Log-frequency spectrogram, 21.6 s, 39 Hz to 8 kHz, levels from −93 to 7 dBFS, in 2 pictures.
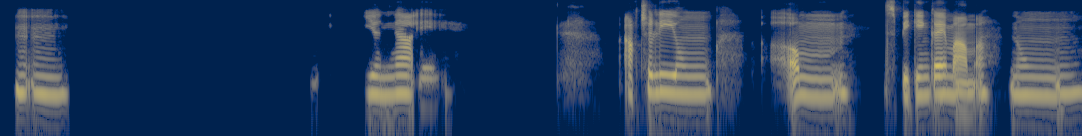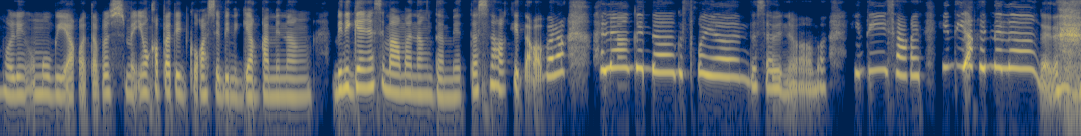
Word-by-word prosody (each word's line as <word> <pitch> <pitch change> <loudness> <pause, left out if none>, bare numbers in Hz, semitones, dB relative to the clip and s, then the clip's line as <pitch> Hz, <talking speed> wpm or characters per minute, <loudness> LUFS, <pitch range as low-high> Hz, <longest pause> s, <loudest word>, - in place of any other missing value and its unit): Mm. 205 -3 -8 3.0
Yun 205 -2 -5
nga 210 0 +2 0.2
eh. 195 +3 -21 1.7
Actually 215 0 -1
yung 200 +1 -7 0.7
um, 190 +1 -1 0.7
speaking 195 +2 -3
kay 200 0 +5
mama, 110 - -2 0.2
nung 195 -3 -8 0.6
huling 195 0 -3
umuwi 200 -1 -1
ako - - -3
tapos 210 0 -1
me 195 - -3
yung 215 0 -1
kapatid 220 -3 +1
ko - - -4
kasi 200 0 -1
binigyan 185 -1 -1
kami 185 0 -2
ng 185 0 -6 0.2
binigyan 260 +3 +6
niya 275 - +1
si - - -5
mama 215 -3 +3
ng 200 0 -4
damit. 185 -1 -6
Tas 225 +4 -1
nakakita 245 -5 0
ko - - +1
parang, 430 +4 +5 0.3
"Hala, - - +6
ang 280 -1 0
ganda! 280 - +5 0.2
Gusto 455 +1 -2
ko 465 - +2
yan!" 400 -2 +4
Tas 275 - -4
sabi 250 -1 -1
ni - - -8
mama, 250 +1 -7 0.3
"Hindi, - - -3
sa 445 -2 +4
akin." 410 0 0
"Hindi 295 -5 -9
akin 290 -2 +5
na 290 - +5
lang," 270 -1 +4
gano'n. - - +4
215 Hz, 140 wpm, -22 LUFS, 195-275 Hz, 3.0 s, binigyan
